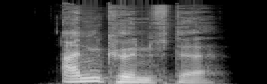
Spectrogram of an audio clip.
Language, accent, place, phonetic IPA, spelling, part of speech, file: German, Germany, Berlin, [ˈankʏnftə], Ankünfte, noun, De-Ankünfte.ogg
- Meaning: nominative/accusative/genitive plural of Ankunft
